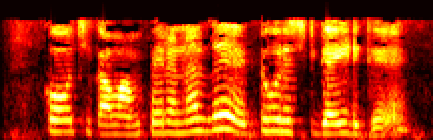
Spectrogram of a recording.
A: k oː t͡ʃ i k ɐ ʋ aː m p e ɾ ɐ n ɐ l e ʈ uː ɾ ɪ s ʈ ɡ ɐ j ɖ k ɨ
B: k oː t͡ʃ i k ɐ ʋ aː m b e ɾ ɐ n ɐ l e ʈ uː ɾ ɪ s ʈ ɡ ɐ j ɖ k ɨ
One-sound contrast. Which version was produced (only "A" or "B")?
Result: A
